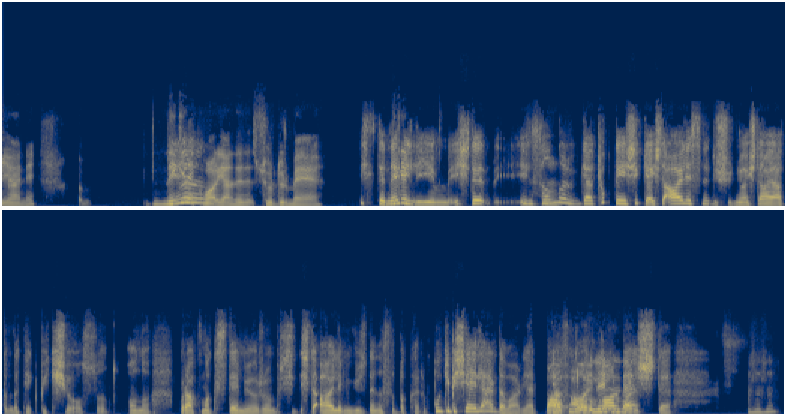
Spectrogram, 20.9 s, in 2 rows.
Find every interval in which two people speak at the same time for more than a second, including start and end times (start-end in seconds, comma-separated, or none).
17.7-18.9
